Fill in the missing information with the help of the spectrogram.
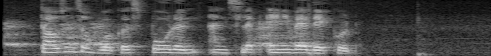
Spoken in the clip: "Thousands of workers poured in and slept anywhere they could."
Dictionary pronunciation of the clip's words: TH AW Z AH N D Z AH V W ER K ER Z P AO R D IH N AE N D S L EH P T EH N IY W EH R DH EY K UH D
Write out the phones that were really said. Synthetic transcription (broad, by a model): T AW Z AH N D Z AH V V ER K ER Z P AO D IH N AE N D S L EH P EH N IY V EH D EY K UH D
